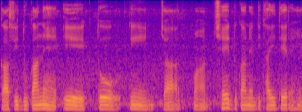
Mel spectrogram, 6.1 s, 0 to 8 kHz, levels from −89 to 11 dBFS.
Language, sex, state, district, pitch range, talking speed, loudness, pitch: Hindi, male, Rajasthan, Bikaner, 95-100 Hz, 140 wpm, -21 LUFS, 95 Hz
